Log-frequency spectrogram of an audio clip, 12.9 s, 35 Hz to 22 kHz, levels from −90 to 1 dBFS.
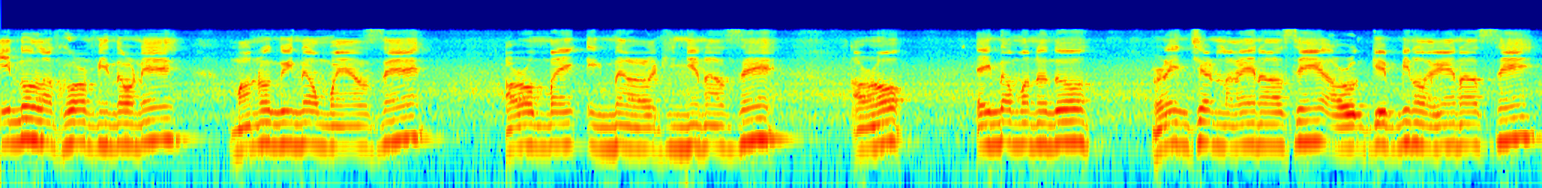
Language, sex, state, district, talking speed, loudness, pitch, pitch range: Nagamese, male, Nagaland, Dimapur, 140 wpm, -15 LUFS, 160 Hz, 145-170 Hz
